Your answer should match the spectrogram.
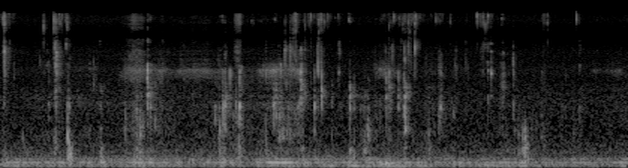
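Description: Close-miked chewing of stir-fried wok noodles with vegetables: wet, sticky mouth clicks and smacks coming irregularly, over a faint steady low hum.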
